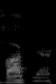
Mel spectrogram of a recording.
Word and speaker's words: Wagner: the Wagner mercenary group, or Wagner, or, however you want to pronounce it. I guess I should correctly pronounce it as Wagner.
